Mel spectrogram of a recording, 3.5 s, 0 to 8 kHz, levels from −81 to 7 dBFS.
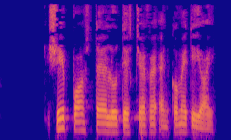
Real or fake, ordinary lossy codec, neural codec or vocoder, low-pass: real; MP3, 32 kbps; none; 7.2 kHz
